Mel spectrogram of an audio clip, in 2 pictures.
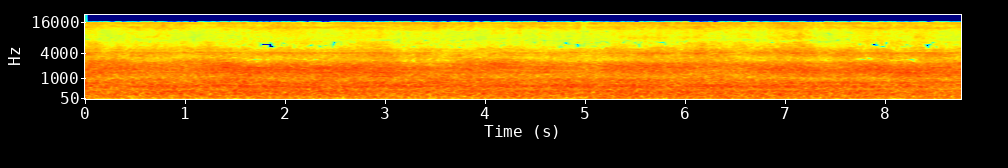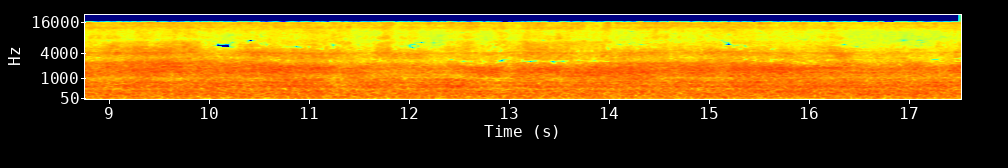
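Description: A gas torch roars steadily up close.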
